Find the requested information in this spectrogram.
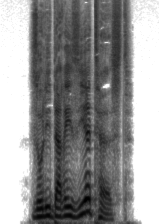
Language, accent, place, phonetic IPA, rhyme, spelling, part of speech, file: German, Germany, Berlin, [zolidaʁiˈziːɐ̯təst], -iːɐ̯təst, solidarisiertest, verb, De-solidarisiertest.ogg
- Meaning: inflection of solidarisieren: 1. second-person singular preterite 2. second-person singular subjunctive II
